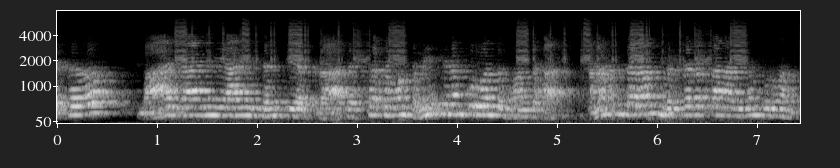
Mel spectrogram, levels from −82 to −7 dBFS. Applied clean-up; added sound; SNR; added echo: neural separator model SepFormer DNS4.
